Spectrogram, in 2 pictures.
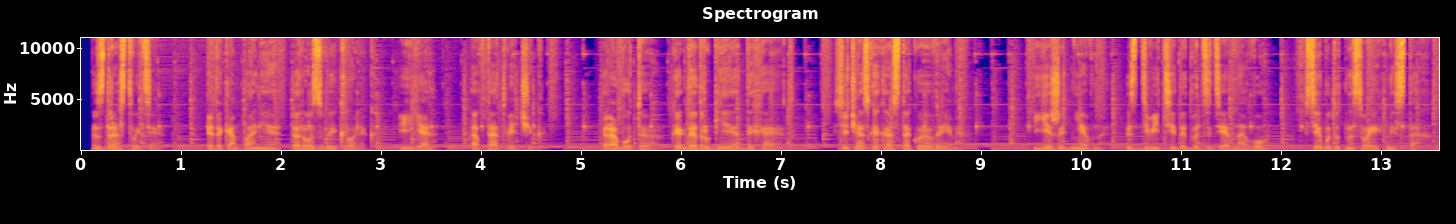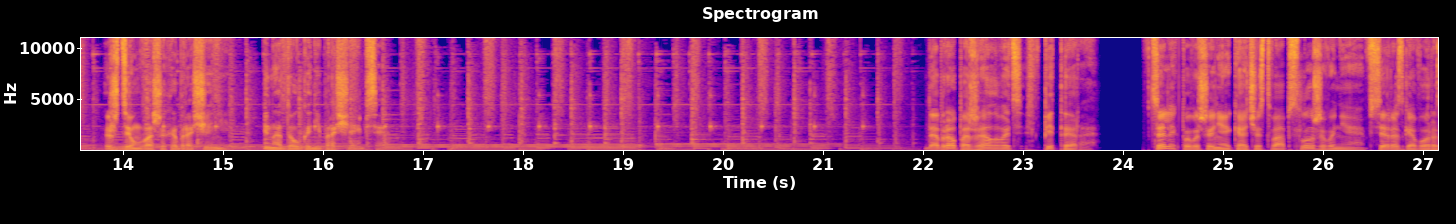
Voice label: IVR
